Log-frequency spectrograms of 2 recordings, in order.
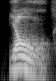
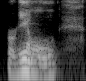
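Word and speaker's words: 龍: And it's one of the very few Chinese character words in Korea that is pronounced 2 different ways, or spelling 2 different ways officially, depending on where it is in the syllable within the phrase itself, Yong or Ryong, such, but same Chinese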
